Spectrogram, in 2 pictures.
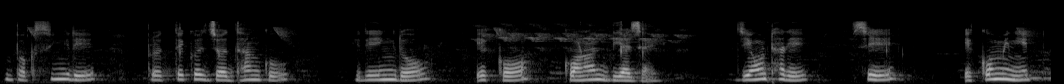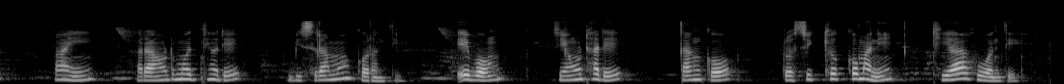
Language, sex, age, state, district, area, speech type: Odia, female, 30-45, Odisha, Mayurbhanj, rural, read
